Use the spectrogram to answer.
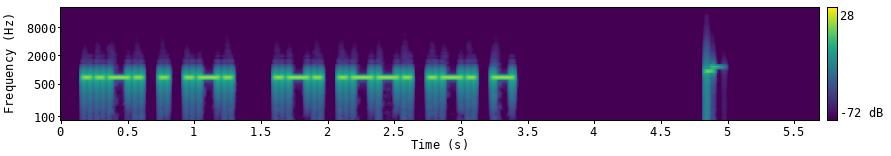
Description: Morse code, heard as a keyed tone, about 25 wpm, 700 Hz. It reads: FER RPRT
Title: Practice QSO - Exchange 2 - Info - 25wpm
